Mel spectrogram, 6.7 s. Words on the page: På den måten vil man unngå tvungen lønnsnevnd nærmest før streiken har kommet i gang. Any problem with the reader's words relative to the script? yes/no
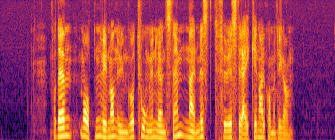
no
